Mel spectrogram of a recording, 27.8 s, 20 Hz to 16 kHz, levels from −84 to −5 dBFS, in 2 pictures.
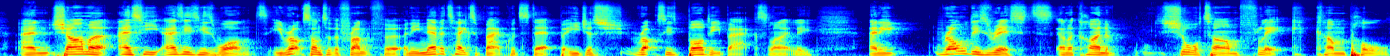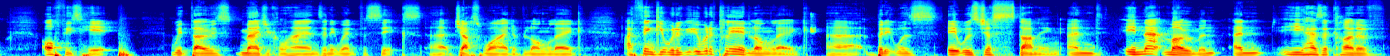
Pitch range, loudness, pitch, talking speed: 100-135 Hz, -21 LUFS, 120 Hz, 195 wpm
